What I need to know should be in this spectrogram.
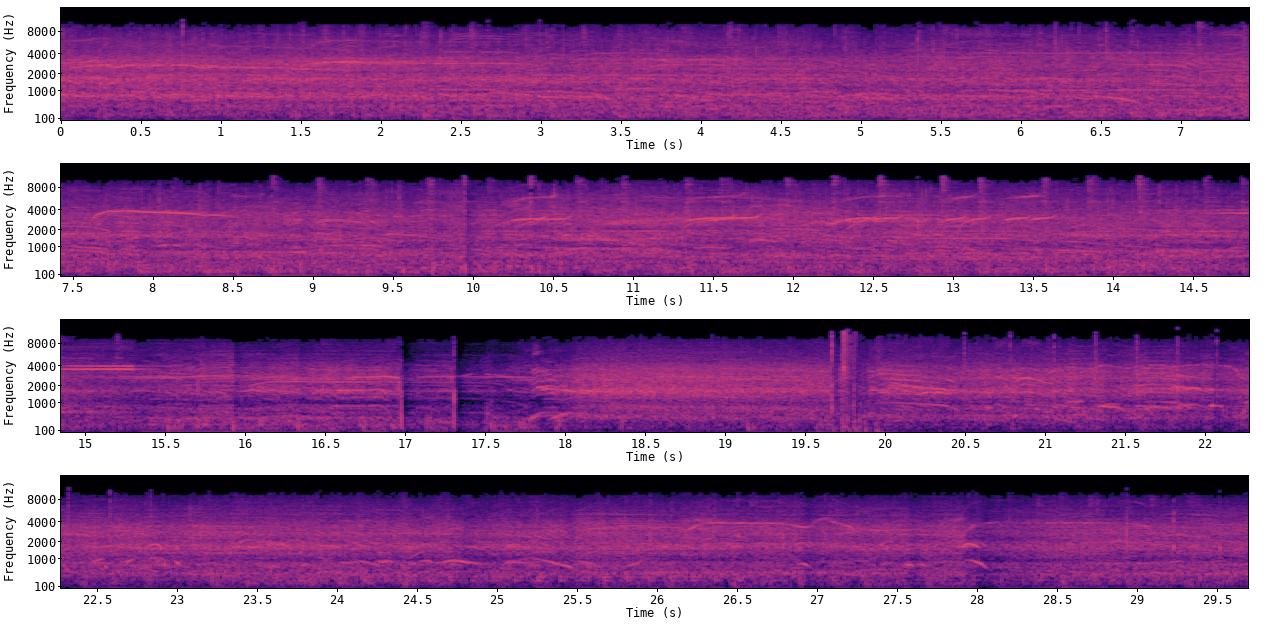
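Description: A large crowd chants, whistles and cheers loudly outdoors.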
